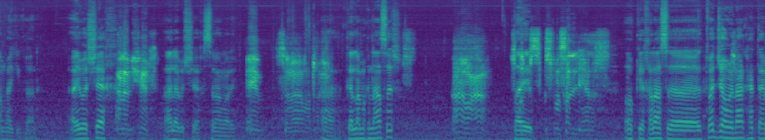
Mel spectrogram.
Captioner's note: Arabic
